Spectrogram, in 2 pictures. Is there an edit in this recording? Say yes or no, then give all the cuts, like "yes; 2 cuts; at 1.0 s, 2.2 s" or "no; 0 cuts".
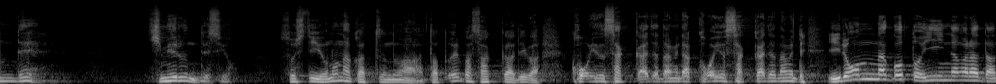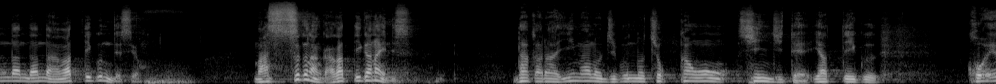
no; 0 cuts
